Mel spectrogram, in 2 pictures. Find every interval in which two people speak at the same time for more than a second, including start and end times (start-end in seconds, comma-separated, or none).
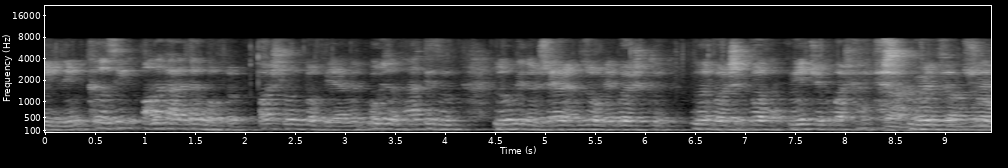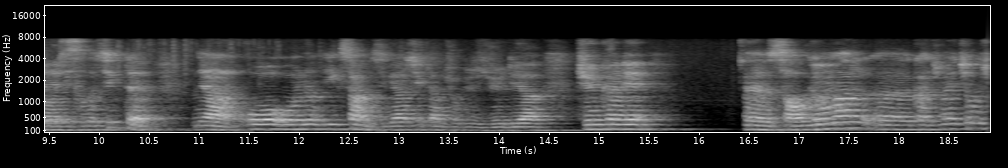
8.4-9.8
